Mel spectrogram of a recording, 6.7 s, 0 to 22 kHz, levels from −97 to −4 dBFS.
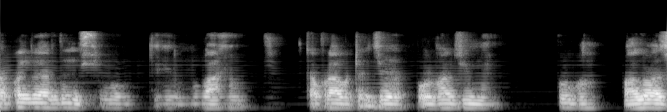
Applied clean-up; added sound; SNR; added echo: neural mask model DeepFilterNet 3.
